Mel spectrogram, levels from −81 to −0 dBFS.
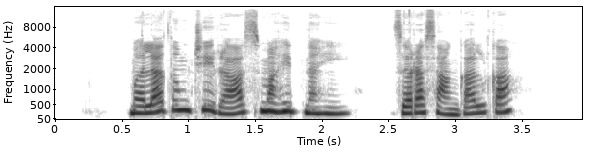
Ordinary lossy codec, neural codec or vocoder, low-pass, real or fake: none; none; 14.4 kHz; real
